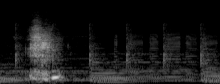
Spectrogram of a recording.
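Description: A crying woman lets out one sudden, loud sob, a short burst of breath with a brief catch of voice at its end, about a quarter of a second in. Background music plays under it.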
